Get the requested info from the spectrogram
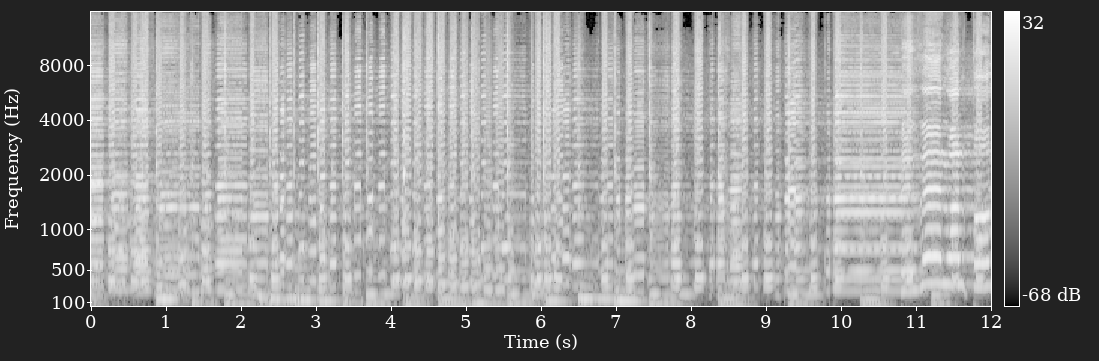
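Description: Norteño music instrumental passage: a button accordion plays the melody over a steady, bouncing bass line.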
